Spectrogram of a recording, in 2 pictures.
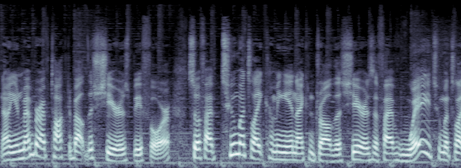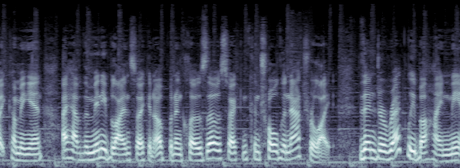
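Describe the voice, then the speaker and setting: A man's voice: mid-range voice, darkish tone. A man hosting a casual how-to home vlog, chatting straight to the viewer and posing rhetorical questions. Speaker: home show host. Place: bedroom at home.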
